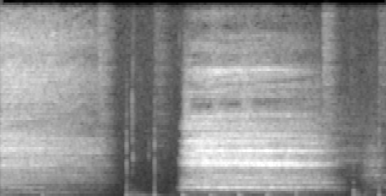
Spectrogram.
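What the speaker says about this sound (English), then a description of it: "take some deep breaths through your nose" Someone draws deep breaths through the nose, a few long, close, hissing inhales and exhales in slow rhythm, set against a background of running activity.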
